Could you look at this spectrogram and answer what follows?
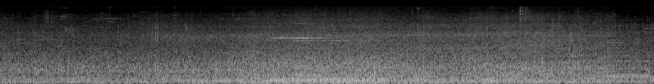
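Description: City street traffic noise: a steady wash of road rumble that swells louder in the middle.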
